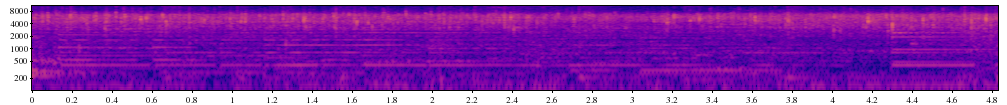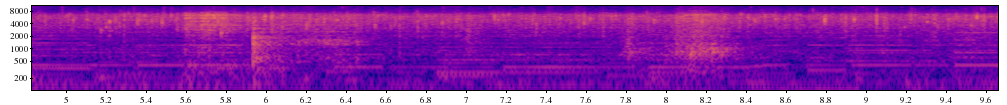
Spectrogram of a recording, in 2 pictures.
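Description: Onions and garlic sizzle steadily in a hot pan, with a constant crackling hiss and a couple of brief stirring scrapes.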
